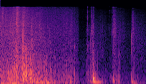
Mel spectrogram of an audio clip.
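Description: Footsteps tap on hard ground.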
